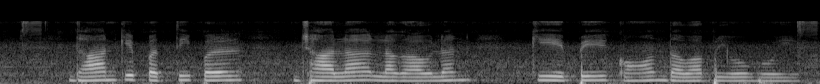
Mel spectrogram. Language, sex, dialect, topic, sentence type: Bhojpuri, female, Western, agriculture, question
